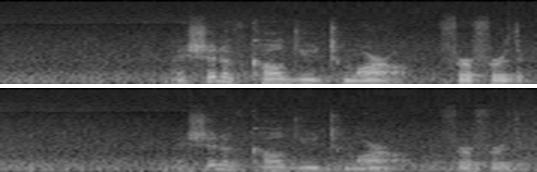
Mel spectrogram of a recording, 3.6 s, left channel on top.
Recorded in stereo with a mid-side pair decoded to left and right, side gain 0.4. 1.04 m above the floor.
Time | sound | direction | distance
1.1 | a man speaking | 60° left | 1.4 m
